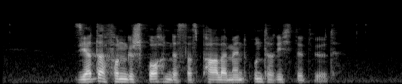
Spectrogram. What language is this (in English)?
German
